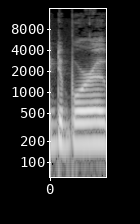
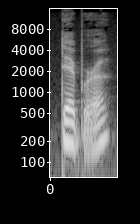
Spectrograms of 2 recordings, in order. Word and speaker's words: Deborah: known appearance of deborah it's either deborah or deborah sorry but i always say deborah with the way that it's spelt um because i grew up with a girl whose name was spelled d-e-b-o-r-a-h and um her name was not debra it was deborah so sorry if i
